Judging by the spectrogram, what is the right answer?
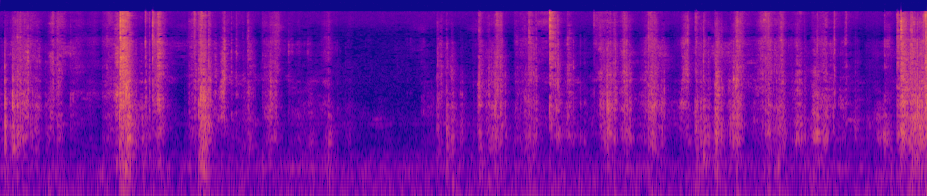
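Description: CPU cooler parts and packaging handled by hand: irregular clicks, rustles and scrapes. A few near the start, a short lull, then a busier run of clicking in the second half.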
